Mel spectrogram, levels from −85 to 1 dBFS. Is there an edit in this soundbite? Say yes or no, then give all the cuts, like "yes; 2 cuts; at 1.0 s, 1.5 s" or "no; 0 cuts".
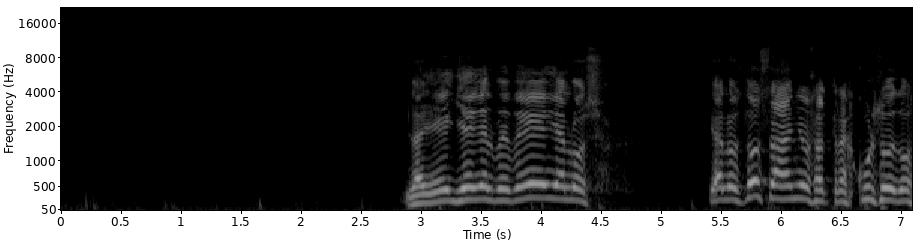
no; 0 cuts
